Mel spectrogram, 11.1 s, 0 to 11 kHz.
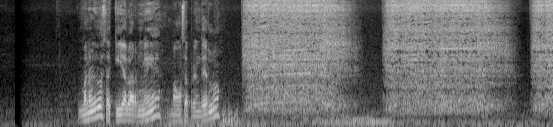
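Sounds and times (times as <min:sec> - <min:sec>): blender motor whirring: 0:04.8 - 0:11.0.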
